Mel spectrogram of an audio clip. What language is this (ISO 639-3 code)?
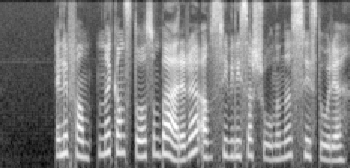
nor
